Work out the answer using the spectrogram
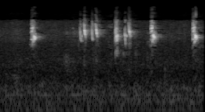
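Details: Wild long-tailed shrike singing in nature: sparse sharp, scratchy high notes, single and paired, spaced about half a second apart, with a faint low hum underneath.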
